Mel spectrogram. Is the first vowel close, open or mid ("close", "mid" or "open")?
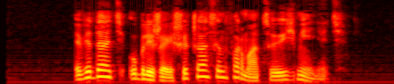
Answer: close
